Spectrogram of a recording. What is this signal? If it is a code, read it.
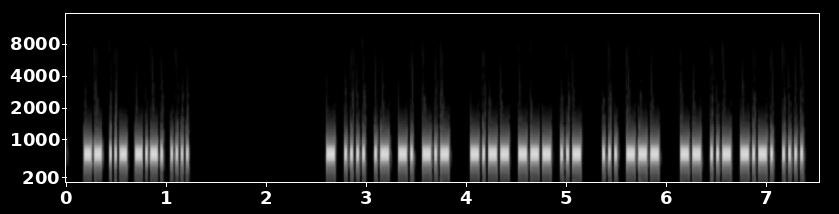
Morse code, heard as a keyed tone, about 38 wpm, 700 Hz. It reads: MUCH THANK YOU SO MUCH
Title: Speed-Racing - Sets of 4 Words 40wpm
